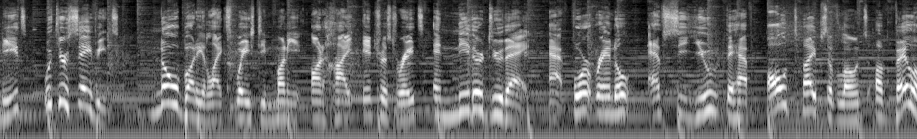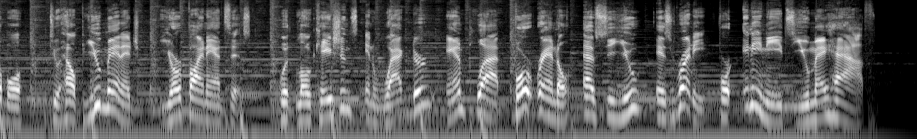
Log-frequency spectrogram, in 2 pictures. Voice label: Credit Union Commercial; Fort Randall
